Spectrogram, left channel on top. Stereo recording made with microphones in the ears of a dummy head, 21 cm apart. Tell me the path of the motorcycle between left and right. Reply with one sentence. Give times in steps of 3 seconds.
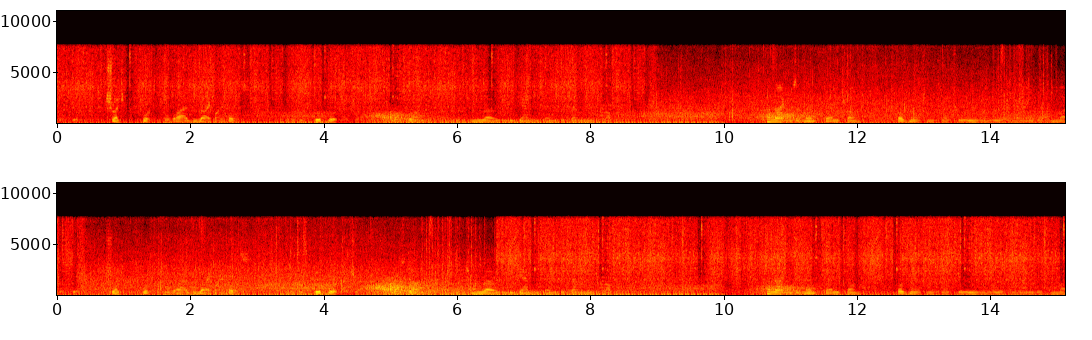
In this clip you hear the motorcycle on the right from 0 s, in the centre from 6 s and on the left from 9 s.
